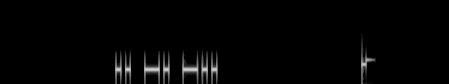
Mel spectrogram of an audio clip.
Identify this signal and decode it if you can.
Morse code, heard as a keyed tone, about 25 wpm, 700 Hz. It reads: IND
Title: Top Three Letter Combinations in Words 25wpm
